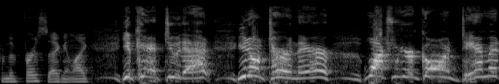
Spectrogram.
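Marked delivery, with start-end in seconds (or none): 1.2-5.0 very loud, shrill screaming. Speaker recalls their dad during their first drive on a learner's permit: retelling dad screaming. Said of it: "he was just screaming at me".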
